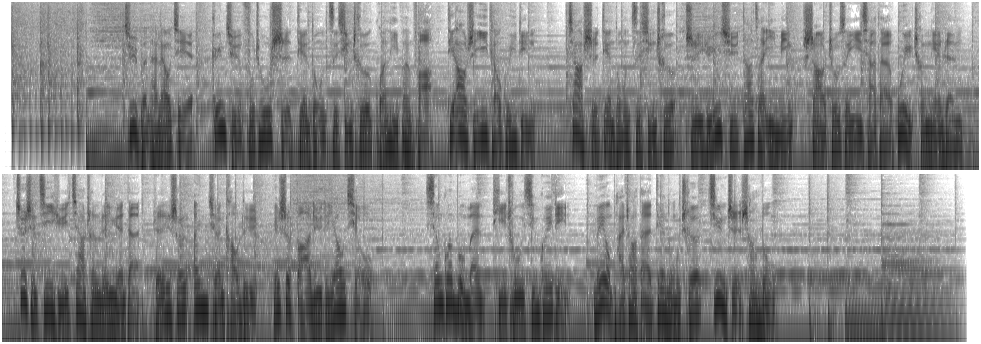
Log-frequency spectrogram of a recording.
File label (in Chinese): 男 新闻配音; 福州电动车管理; 成熟浑厚; 科技时尚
